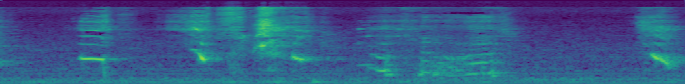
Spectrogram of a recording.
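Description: A small dog lets out thin, high whimpers and soft whines in short separate bursts, close and quiet, with faint breathing in between.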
